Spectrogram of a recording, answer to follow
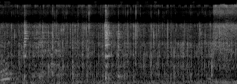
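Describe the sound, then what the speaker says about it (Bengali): Carrots frying in oil in a pan make a steady, close sizzle with occasional sharper crackles and pops throughout. "এখন ভাজা করে নিই গাজরগুলো আমি ভালো করে।"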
